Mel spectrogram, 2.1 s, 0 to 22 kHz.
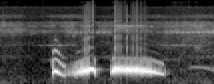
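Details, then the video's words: One clear phrase from a spotted dove of the kuk 1 style, Cilacap, Central Java: a bending hoot rising into a swelling note, a short pause, then a long purring coo fading downward; a faint whistle follows. "SUARA BURUNG TEKUKUR / DERKUKU KUK 1 GACOR"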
